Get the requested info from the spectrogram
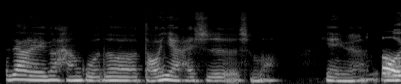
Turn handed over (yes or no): yes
